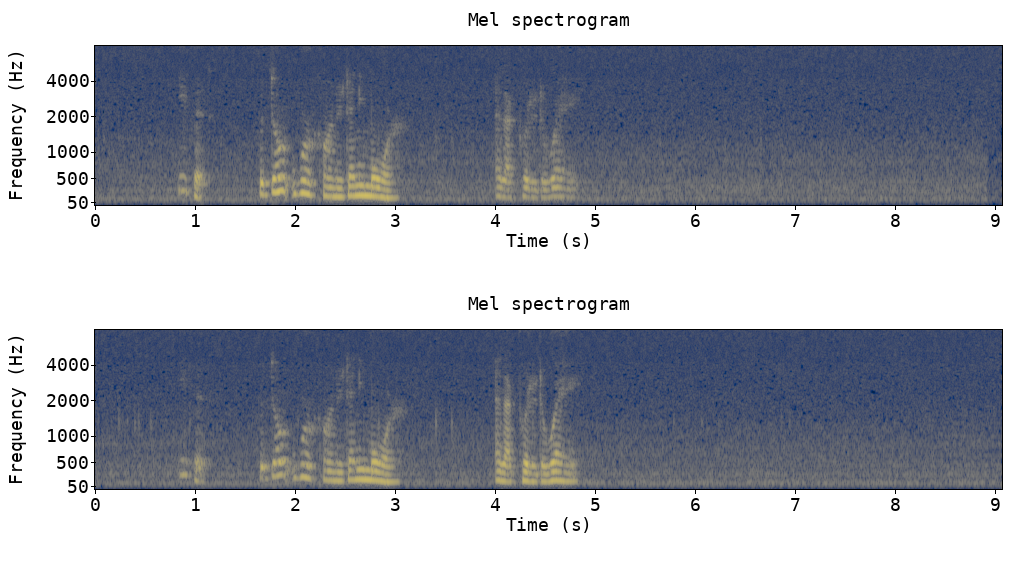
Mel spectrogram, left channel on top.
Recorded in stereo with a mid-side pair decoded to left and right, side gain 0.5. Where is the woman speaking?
60° left, 1.2 m; by 4.9 s 60° right, 1.1 m.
